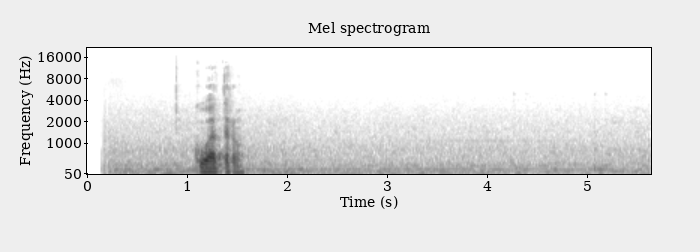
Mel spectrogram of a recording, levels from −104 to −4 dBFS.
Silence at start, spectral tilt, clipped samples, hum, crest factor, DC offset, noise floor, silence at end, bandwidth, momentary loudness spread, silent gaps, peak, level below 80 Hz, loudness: 0.8 s; -8.5 dB/octave; under 0.1%; none; 26 dB; under 0.1%; -64 dBFS; 4.05 s; 11.5 kHz; 31 LU; none; -18 dBFS; -68 dBFS; -35 LUFS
